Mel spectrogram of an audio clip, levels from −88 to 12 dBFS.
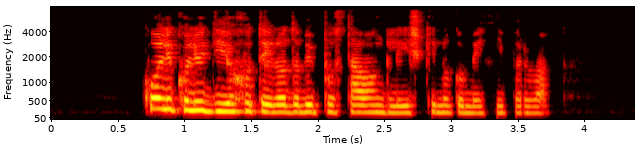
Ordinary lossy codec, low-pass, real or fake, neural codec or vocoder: none; 7.2 kHz; real; none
